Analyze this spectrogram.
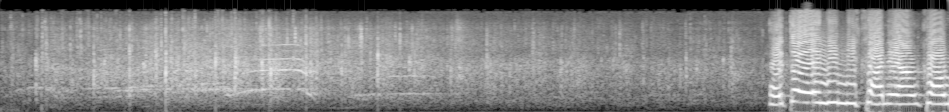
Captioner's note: applause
